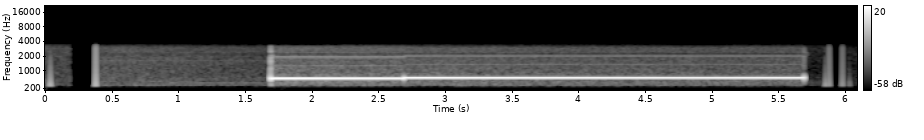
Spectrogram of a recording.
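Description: A radio dispatch page calling for an ambulance driver for the Addison ambulance: a loud, steady tone lasts about a second, then shifts to a slightly lower pitch held for several seconds, with brief clicks of the radio keying before and after.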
